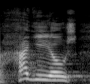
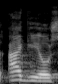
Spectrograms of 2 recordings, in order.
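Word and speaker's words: ἅγιος: Greek word agios or hagios they drop the H and pronunciation as agios in the New Testament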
